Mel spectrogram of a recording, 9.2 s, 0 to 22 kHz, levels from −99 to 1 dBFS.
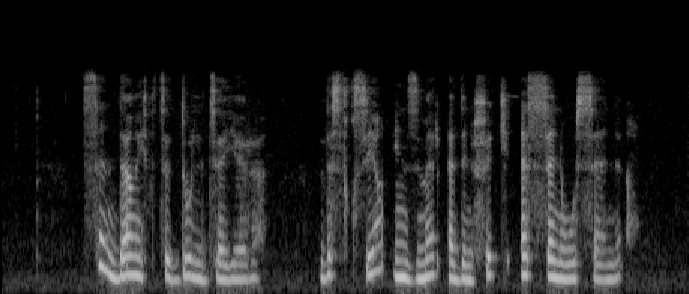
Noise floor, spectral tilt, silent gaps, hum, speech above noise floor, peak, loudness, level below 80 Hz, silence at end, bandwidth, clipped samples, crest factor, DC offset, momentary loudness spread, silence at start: -74 dBFS; -5.5 dB/octave; none; none; 43 dB; -14 dBFS; -32 LUFS; -74 dBFS; 0.75 s; 8.2 kHz; under 0.1%; 18 dB; under 0.1%; 12 LU; 1.15 s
